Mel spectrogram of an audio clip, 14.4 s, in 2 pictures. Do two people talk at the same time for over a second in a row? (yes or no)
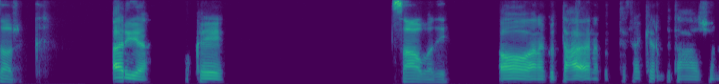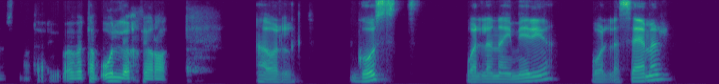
no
